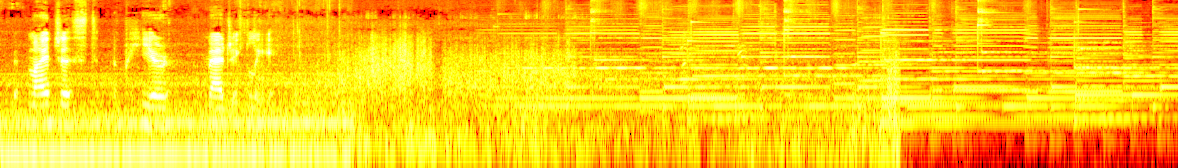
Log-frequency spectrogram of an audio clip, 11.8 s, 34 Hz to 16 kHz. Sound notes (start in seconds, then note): 3.4 wind blowing; 4.7 lively music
